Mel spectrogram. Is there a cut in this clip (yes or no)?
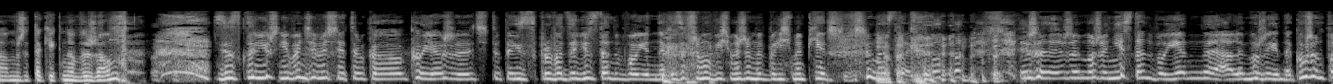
yes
